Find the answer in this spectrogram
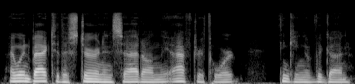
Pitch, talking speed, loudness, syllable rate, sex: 120 Hz, 270 wpm, -17 LUFS, 5.9 syllables/s, male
